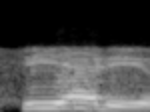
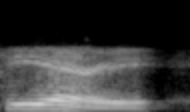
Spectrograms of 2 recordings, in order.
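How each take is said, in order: First: The name sounds like 'fee Eddie'. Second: The name does not sound like 'fee Eddie'. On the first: The speaker calls it right. "it's Fieri, like, hey, don't forget you have to pay that fee, Eddie" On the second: The speaker calls it wrong. "it's not Fieri"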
